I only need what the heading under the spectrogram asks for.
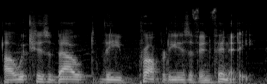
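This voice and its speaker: A young man, a student, reading his own short story aloud at a measured, steady pace. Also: fairly low pitch, a little hiss or hum. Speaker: student author.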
